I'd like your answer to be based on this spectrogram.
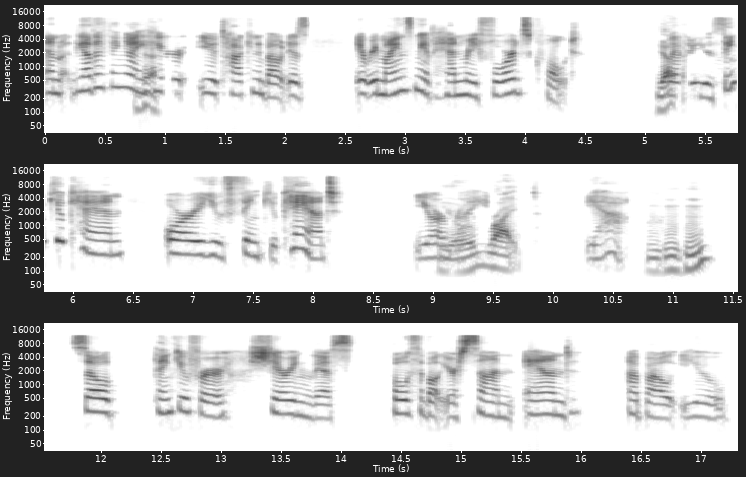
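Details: Adult speaker; typical speech.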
